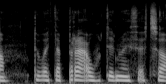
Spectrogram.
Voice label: "brawd", Welsh

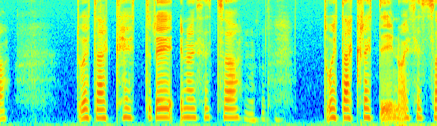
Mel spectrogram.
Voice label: "credu", Welsh

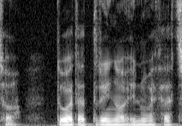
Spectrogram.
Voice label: "dringo", Welsh

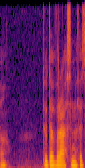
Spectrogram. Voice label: "fras", Welsh

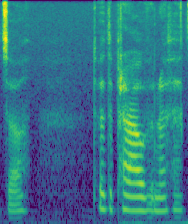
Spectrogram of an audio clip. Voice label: "prawf", welsh

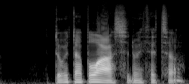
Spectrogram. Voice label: "blas", welsh

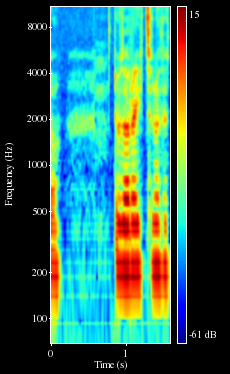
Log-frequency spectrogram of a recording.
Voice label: "reit", Welsh

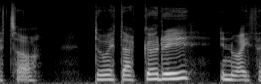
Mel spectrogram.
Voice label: "gyrru", Welsh

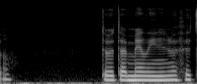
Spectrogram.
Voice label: "melin", Welsh

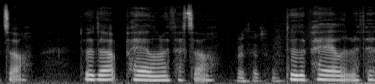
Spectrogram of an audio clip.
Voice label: "peel", Welsh

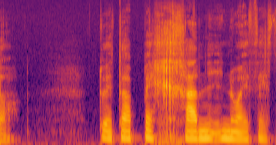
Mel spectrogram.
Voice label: "bechan", Welsh

